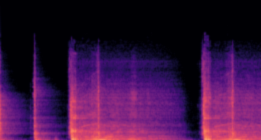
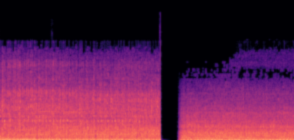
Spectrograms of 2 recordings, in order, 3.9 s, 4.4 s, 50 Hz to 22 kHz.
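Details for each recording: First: Lesco zero-turn mower with a Kohler CV20 20 HP V-twin, started after a charging system repair: a brief stab of cranking, then a longer crank that fades without catching; the starter is finicky and erratic. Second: Lesco zero-turn mower with Kohler CV20 20 HP V-twin, after charging-system repair with new regulator/stator parts: steady, even low rumble with smooth firing beat and no knocks or misses; running healthy.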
